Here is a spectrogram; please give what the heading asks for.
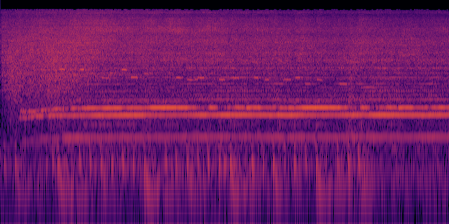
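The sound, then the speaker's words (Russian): Steam hisses loudly from under the wheels of a black steam locomotive on a passenger train standing on the tracks. The continuous hiss carries a sustained whistle-like tone over rhythmic low pulses. “Из-под колес черного паровоза вырывается белый пар.”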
